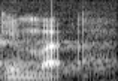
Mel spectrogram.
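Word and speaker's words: إمّا: kemudian masuk ilmu tajwid, nun sukun menghadapi mim, maka kemudian idgham. Tapi kemudian dalam tulisannya nunnya tidak ada, hilang lenyap digabung kepada mim. Orang membacanya kemudian imma.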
